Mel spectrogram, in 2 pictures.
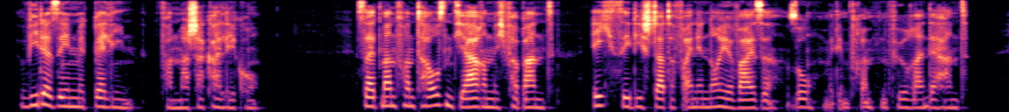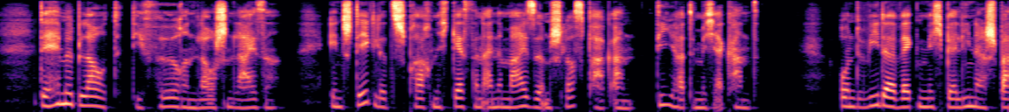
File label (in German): Hoerbuch; Wiedersehen Mit Berlin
